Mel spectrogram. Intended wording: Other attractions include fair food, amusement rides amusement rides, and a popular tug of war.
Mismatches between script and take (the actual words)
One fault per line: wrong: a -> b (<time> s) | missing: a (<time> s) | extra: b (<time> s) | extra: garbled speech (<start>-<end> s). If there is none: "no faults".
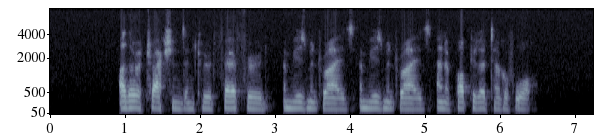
no faults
